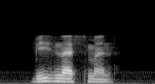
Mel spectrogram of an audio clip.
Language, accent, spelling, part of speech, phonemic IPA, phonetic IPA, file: Armenian, Eastern Armenian, բիզնեսմեն, noun, /biznesˈmen/, [biznesmén], Hy-բիզնեսմեն.ogg
- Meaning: businessman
